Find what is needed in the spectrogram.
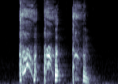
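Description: A man coughing three times into his fist, the coughs coming about half a second apart.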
